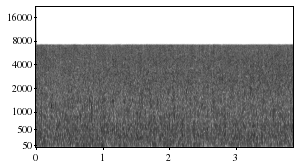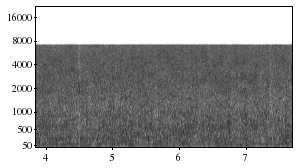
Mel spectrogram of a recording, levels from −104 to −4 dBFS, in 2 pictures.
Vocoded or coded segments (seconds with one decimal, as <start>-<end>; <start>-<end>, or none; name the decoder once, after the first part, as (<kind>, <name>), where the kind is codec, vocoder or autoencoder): 3.9-4.7 (codec, SNAC); 5.2-7.3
